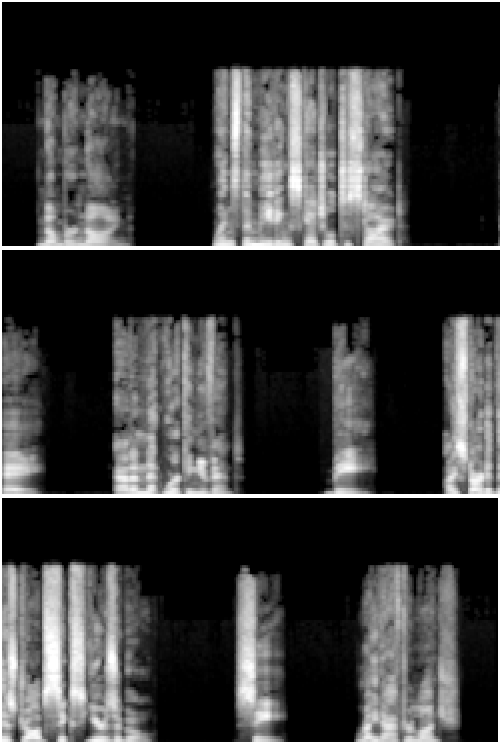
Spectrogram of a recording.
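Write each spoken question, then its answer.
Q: When's the meeting scheduled to start?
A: C: Right after lunch.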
